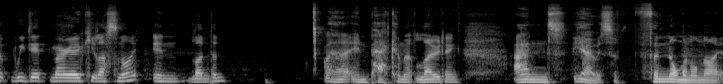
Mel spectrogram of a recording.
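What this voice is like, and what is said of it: Slightly hoarse voice. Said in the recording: “my voice is a little hoarse this morning”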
